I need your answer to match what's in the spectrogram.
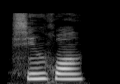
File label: "心慌", Chinese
